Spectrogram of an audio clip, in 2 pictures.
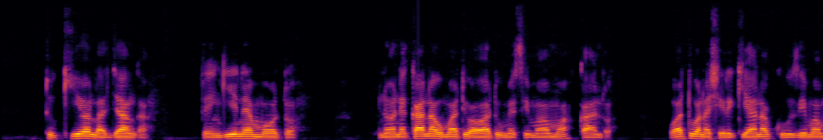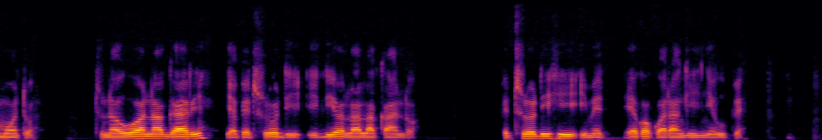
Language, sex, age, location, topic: Swahili, male, 18-24, Kisii, health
